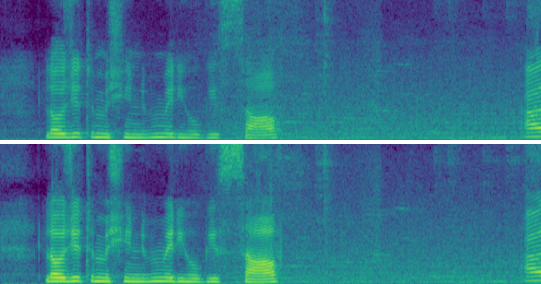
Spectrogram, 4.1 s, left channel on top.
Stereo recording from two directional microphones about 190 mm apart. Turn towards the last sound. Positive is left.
turn(degrees=5)  # may be behind; listen again after turning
